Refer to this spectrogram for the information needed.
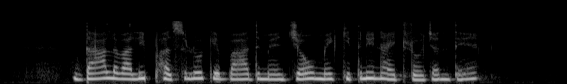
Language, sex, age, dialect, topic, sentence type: Magahi, female, 18-24, Southern, agriculture, question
